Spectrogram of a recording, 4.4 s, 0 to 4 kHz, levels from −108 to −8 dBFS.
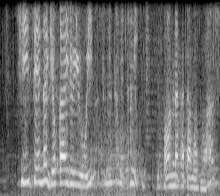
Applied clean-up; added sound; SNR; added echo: neural separator model SepFormer DNS4.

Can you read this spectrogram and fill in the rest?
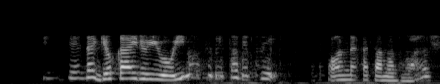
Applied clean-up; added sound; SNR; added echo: neural mask model DeepFilterNet 3.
